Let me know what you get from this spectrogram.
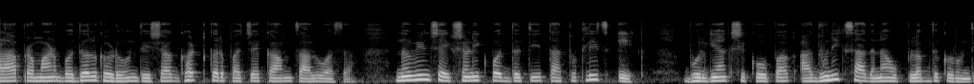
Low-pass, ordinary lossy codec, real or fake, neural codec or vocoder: none; none; real; none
